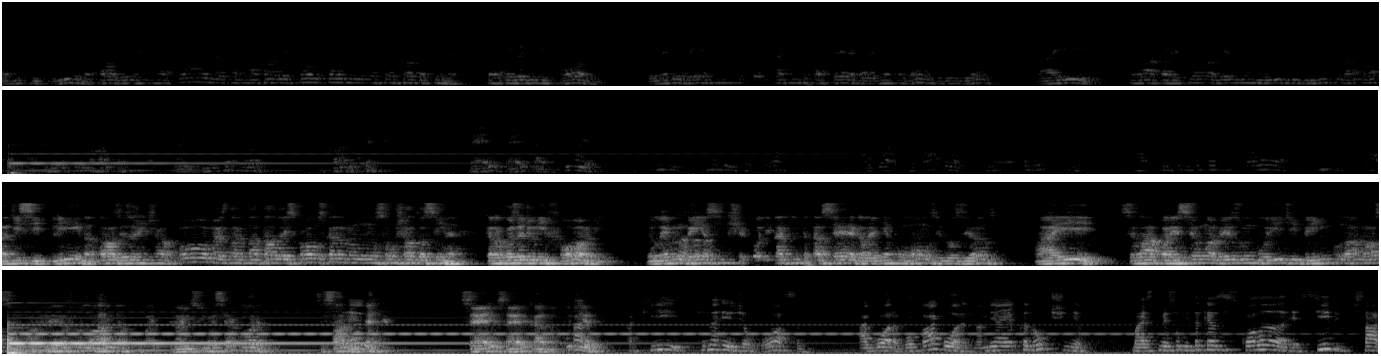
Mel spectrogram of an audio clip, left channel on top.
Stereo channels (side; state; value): left; quieter; 27.9 dB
